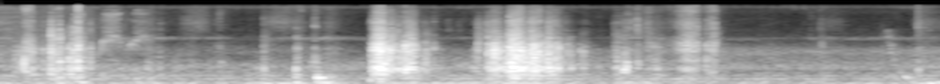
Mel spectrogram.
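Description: Dry cat kibble sliding and rattling in a clear plastic tub as the tub is tilted, in a few short bursts, the loudest about two and a half and three and a half seconds in.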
